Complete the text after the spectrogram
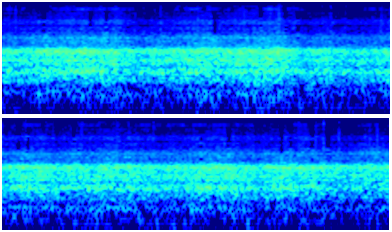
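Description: A car's tyres hum steadily on the road at speed, heard from inside.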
